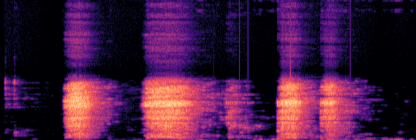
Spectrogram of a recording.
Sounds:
Sniff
